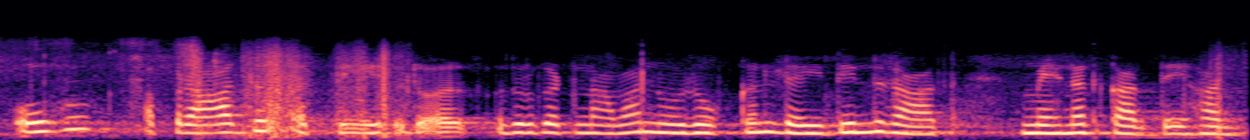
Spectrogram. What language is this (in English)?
Punjabi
